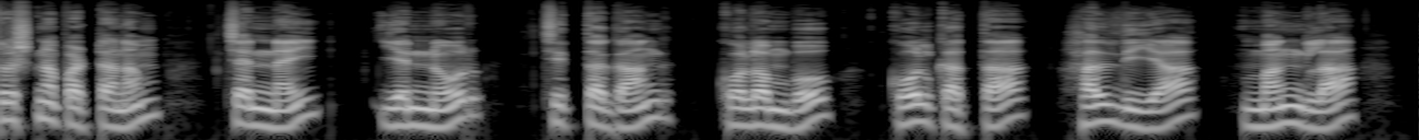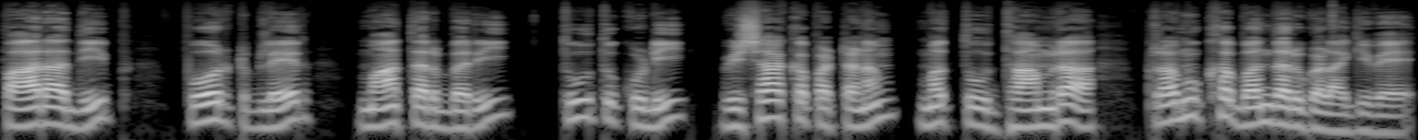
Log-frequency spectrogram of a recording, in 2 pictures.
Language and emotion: Kannada, neutral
